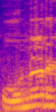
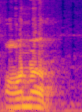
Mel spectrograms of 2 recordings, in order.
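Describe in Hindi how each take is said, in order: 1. पहला स्वर गोल होठों वाला 'o' है। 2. पहला स्वर 'o' और 'aa' के बीच का है। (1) "ना ओनर है" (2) "अब ऑ बीच में है"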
